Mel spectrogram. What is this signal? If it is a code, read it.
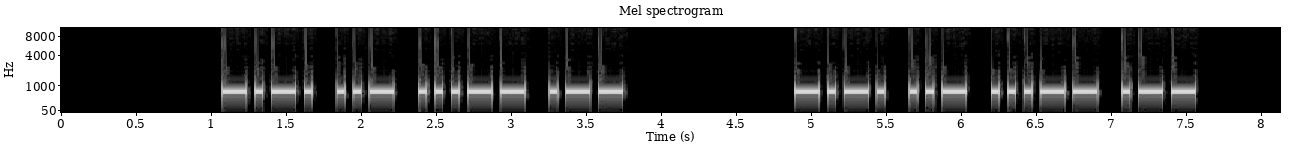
Morse code, heard as a keyed tone, about 21 wpm, 700 Hz. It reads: CU3W CU3W
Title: DXCC-100 Call Signs - 4 Characters - Repeated 3x - 22wpm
